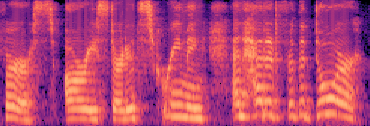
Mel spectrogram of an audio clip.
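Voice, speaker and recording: A woman's voice: high voice, slow pace. A woman reading a rhyming children's picture book aloud as narrator. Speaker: storybook reader. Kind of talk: children's story read-aloud. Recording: muffled with faint background noise.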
